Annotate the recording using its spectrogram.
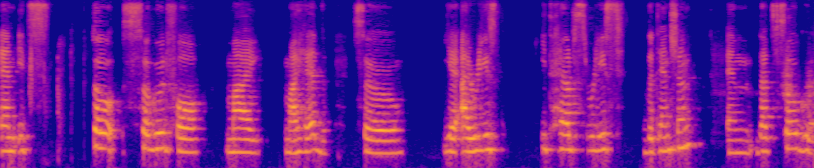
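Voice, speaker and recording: A woman with a French accent speaks at a very slow pace and a medium pitch, with fairly even intonation and long, frequent pauses. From France. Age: 30s. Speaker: yoga student. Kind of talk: casual chat. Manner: halting.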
